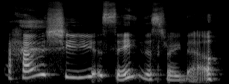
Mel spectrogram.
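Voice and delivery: high-pitched laughing disbelief. Real, not acted. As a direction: laugh through the words.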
